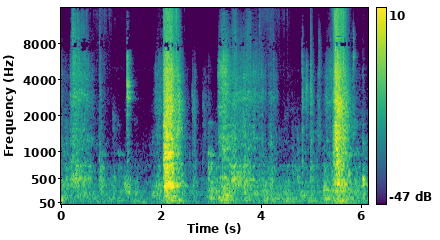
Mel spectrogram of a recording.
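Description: Dry horse feed being scooped and poured into buckets: rustling, rattling pours with two short, louder pours, one about two seconds in and one near the end.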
